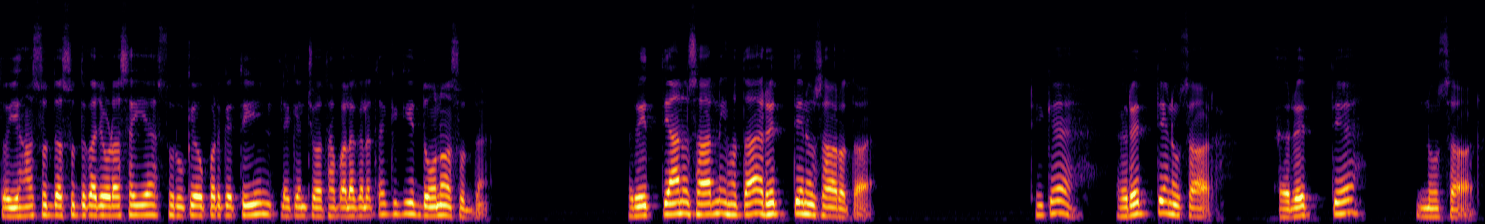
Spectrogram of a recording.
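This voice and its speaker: A male tutor working through exam spelling questions, slowly repeating each word and checking answers with frequent "ठीक है". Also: fairly high pitch, fairly even intonation, mellow, dull audio. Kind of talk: test-series answer walkthrough.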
